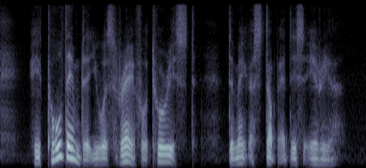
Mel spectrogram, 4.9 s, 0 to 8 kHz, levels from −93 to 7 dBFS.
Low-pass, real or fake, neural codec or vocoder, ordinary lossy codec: 7.2 kHz; fake; codec, 16 kHz in and 24 kHz out, 0.9 kbps, LongCat-Audio-Codec, fine tuned four codebook decoder; none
